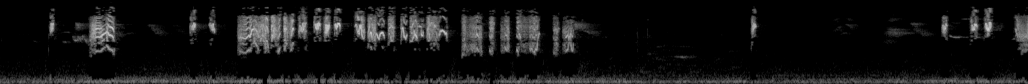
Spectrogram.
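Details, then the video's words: Female crested jay calling the male: loud, harsh, rasping squawk bursts, some drawn out and others clipped, given in a rapid uneven series, then sparse single notes after a short pause over a faint low background hum. "suara burung sogon betina manggil jantan"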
